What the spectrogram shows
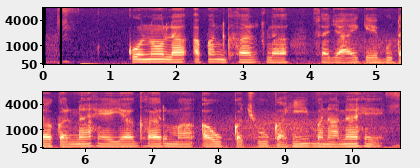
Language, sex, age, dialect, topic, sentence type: Chhattisgarhi, male, 51-55, Eastern, banking, statement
